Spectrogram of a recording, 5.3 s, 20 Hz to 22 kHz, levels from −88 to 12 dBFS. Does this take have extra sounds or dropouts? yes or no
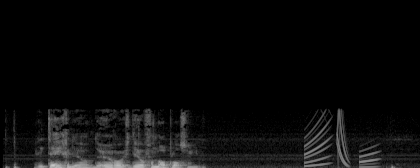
yes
